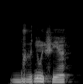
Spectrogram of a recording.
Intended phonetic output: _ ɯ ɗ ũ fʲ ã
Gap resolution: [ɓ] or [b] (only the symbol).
b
